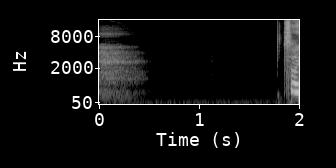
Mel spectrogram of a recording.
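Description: A woman's short, soft breathy exhale, a sigh, lasting about half a second.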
